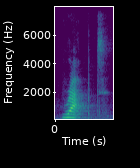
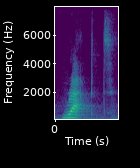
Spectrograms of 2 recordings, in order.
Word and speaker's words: wrapped: it's its own syllable but a lot of the time that e isn't pronounced looked asked played baked wrapped now they could be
